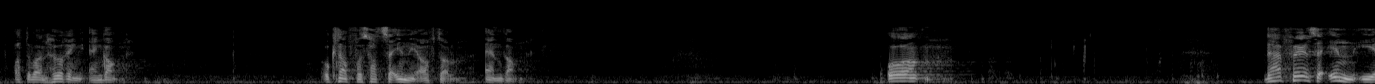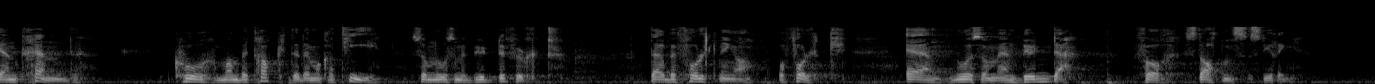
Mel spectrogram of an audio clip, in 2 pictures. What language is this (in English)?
Norwegian Nynorsk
